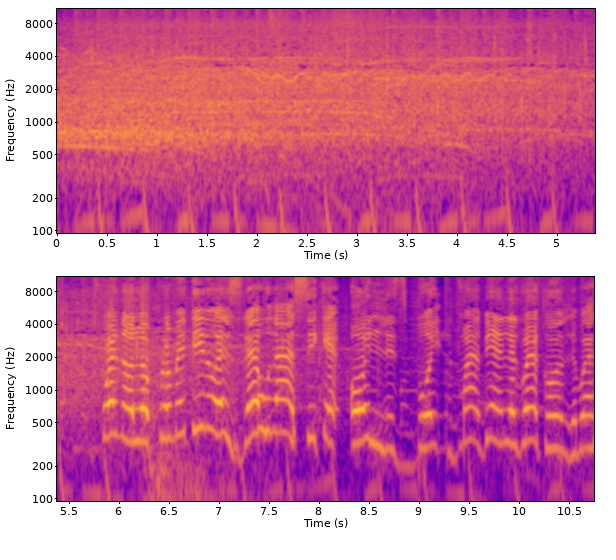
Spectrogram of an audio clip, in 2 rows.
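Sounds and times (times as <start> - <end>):
crowd applauding loudly: 0.0 - 8.9
steady rhythmic low thump: 5.8 - 8.2
speech: 6.0 - 10.7.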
